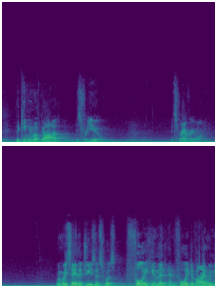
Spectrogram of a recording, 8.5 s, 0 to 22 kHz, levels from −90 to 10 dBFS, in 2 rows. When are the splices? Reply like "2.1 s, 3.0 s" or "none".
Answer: none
